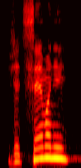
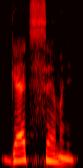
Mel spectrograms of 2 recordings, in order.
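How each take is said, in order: First: The name is said in the familiar Portuguese way. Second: The name is said in its original Hebrew way. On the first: This is the commonly known form. "no conhecido jardim" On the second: This is the original form of the name. "na pronúncia original"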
